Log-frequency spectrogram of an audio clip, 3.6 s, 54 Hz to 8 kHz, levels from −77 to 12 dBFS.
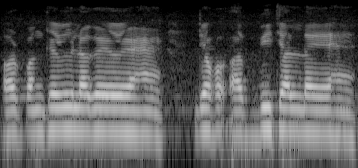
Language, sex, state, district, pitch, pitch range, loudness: Hindi, male, Haryana, Rohtak, 155 Hz, 150-160 Hz, -14 LUFS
